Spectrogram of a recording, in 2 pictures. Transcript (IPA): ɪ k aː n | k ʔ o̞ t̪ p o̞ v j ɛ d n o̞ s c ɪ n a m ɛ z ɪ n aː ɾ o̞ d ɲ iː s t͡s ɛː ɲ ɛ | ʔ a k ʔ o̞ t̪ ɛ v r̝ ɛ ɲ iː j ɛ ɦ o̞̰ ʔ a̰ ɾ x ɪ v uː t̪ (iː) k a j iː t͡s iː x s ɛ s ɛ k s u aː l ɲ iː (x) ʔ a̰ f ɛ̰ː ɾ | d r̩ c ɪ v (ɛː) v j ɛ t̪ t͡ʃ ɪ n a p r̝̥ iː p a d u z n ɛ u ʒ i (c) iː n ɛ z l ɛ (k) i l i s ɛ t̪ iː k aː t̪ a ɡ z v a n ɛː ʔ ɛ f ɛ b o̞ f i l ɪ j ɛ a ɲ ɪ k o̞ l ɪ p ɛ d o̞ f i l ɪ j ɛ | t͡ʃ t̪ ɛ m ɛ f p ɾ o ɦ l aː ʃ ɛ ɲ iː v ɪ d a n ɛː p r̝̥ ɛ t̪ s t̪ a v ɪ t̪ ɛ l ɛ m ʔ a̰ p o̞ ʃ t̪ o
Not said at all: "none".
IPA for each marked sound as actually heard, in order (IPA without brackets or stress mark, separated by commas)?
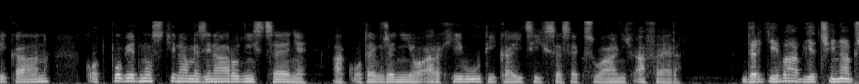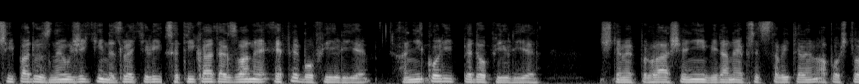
iː, x, aː, c, c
